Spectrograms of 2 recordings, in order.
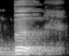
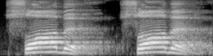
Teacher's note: Special ba adalah melantun bunyi dia.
